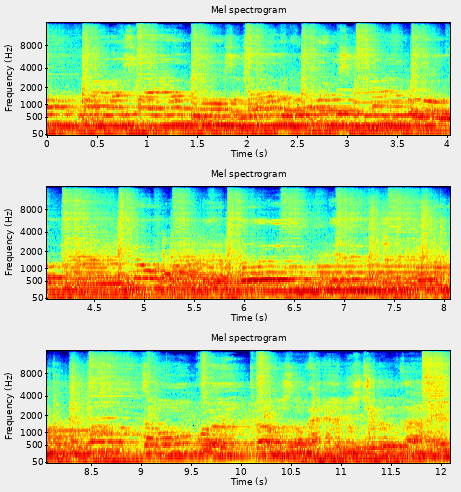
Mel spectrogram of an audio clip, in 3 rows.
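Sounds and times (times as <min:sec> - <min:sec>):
electric guitar: 0:00.0 - 0:12.0
steady drum beat: 0:00.0 - 0:12.0.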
